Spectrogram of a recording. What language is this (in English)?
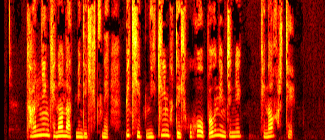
Mongolian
